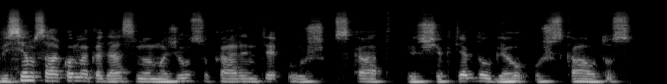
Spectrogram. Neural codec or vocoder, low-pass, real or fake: vocoder, 44.1 kHz, 128 mel bands, Pupu-Vocoder; 14.4 kHz; fake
